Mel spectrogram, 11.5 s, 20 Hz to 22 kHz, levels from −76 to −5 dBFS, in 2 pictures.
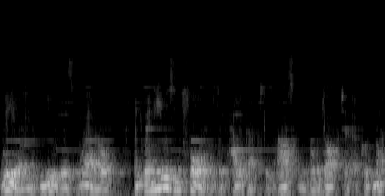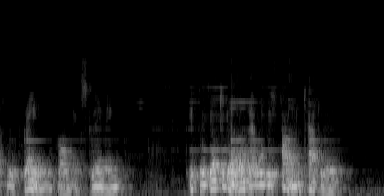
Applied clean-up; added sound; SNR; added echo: neural separator model SepFormer DNS4.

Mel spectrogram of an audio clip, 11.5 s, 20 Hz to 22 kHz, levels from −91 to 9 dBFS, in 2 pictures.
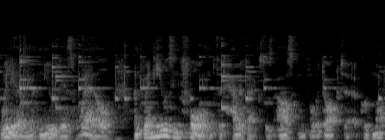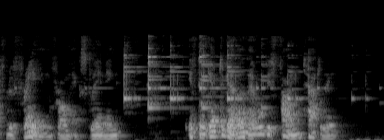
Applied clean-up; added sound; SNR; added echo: classical method WPE with log-MMSE.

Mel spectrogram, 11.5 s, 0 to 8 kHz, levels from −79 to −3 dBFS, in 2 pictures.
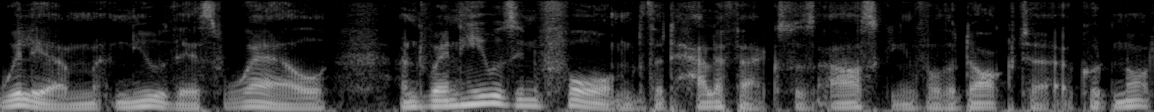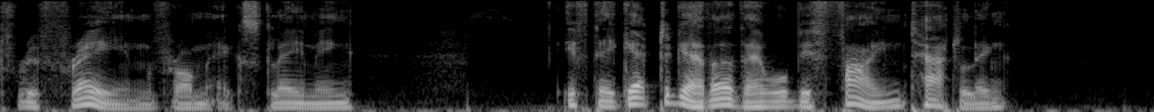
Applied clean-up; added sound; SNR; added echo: none; none; none; none.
